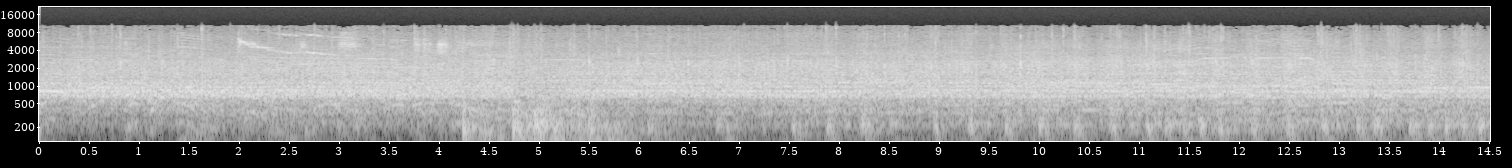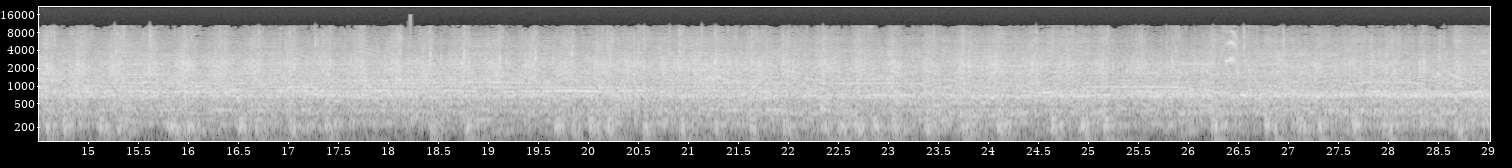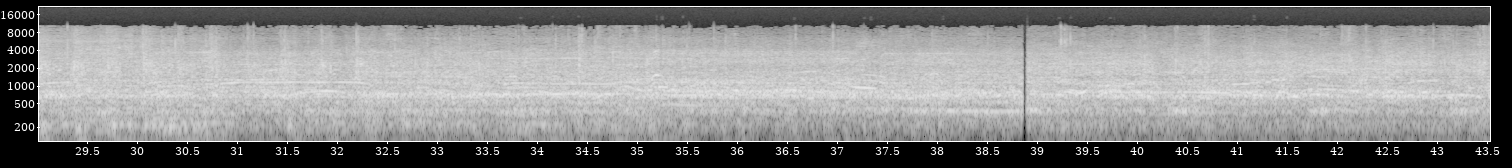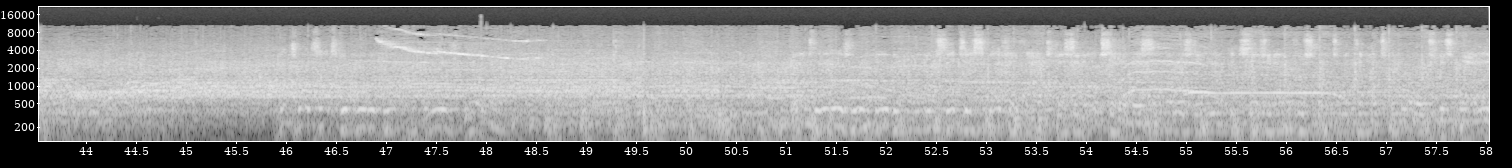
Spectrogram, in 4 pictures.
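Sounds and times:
stadium crowd cheering: 0.0s - 58.0s.

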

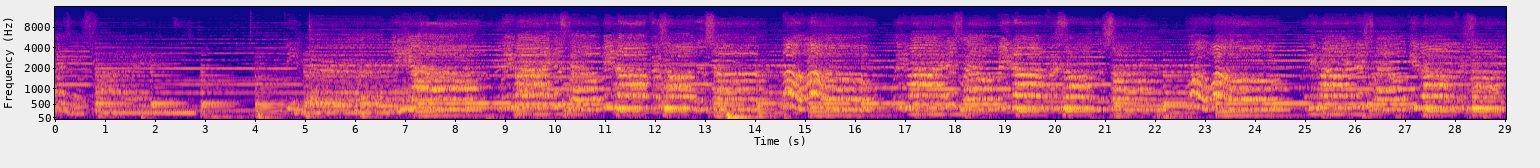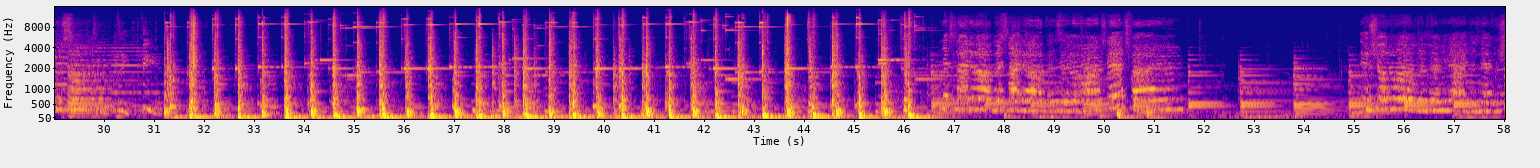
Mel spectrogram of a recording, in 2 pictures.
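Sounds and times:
children's choir singing: 0.0s - 3.1s, 4.0s - 31.5s, 33.1s - 51.9s, 55.0s - 58.0s
violin: 0.0s - 32.4s
loud steady percussion beat: 31.2s - 46.8s.

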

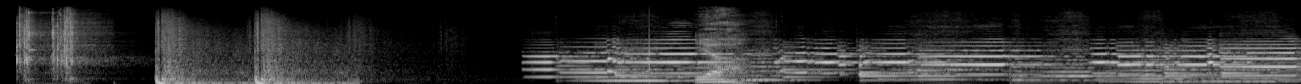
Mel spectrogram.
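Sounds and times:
gunshot sound effects: 1.6s - 4.7s.

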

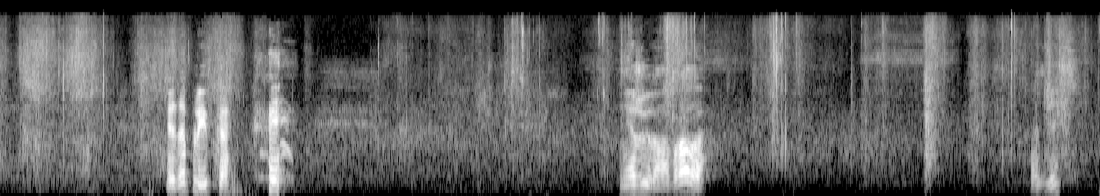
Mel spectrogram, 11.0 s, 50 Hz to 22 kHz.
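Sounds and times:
faint outdoor hiss: 0.0s - 11.0s
footstep crunching on dry vegetation: 0.0s - 11.0s.

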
